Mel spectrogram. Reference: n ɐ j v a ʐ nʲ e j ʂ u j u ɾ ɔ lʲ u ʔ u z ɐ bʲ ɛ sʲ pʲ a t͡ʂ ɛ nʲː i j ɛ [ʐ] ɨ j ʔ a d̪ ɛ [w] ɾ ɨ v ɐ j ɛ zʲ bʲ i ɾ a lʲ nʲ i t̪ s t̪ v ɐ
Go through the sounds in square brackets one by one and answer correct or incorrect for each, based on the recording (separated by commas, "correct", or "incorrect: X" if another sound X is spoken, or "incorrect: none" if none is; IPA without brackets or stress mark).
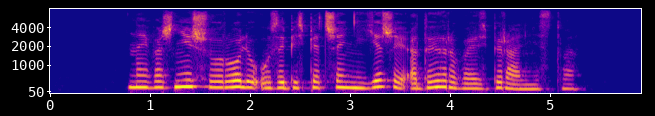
correct, incorrect: ɣ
